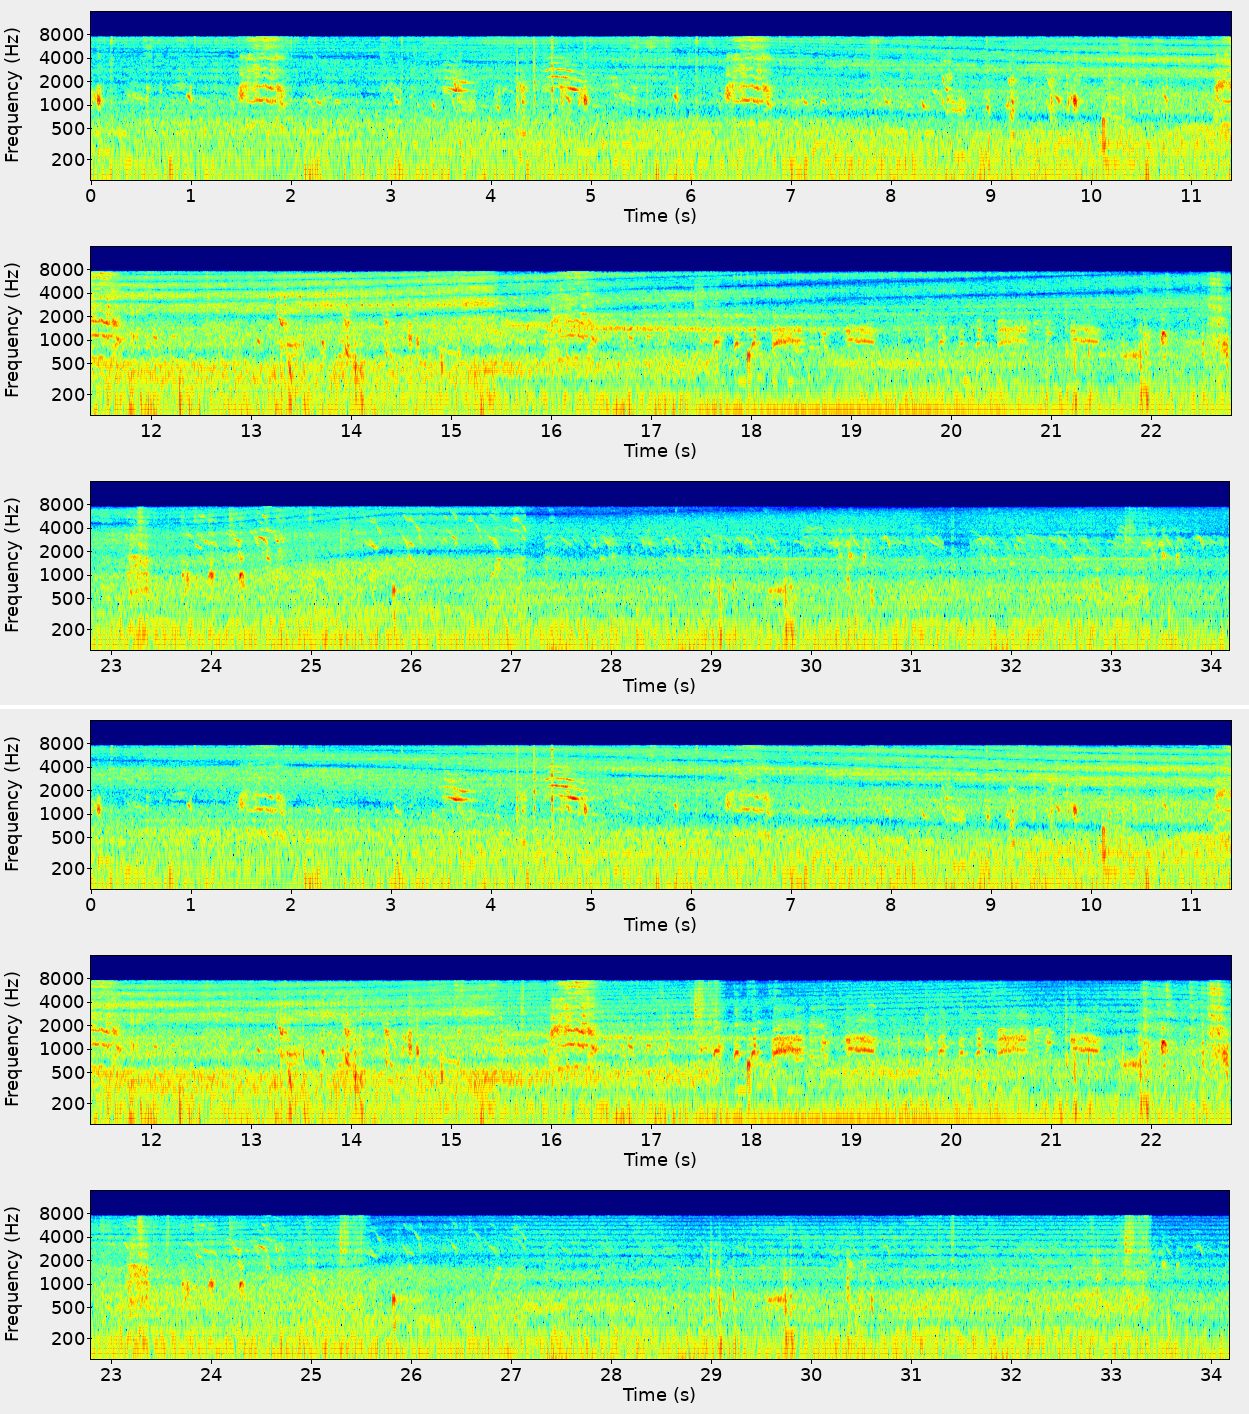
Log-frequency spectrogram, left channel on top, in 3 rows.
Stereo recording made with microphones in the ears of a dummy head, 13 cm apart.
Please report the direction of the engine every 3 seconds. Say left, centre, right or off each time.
right, right, right, centre, left, left, left, left, left, left, left, left.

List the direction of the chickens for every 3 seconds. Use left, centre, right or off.
left, left, left, left, centre, right, right, right, left, left, left, left.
